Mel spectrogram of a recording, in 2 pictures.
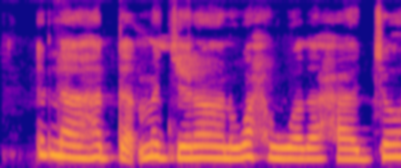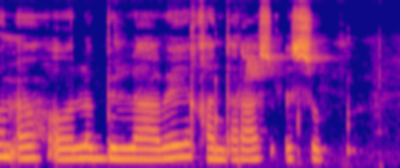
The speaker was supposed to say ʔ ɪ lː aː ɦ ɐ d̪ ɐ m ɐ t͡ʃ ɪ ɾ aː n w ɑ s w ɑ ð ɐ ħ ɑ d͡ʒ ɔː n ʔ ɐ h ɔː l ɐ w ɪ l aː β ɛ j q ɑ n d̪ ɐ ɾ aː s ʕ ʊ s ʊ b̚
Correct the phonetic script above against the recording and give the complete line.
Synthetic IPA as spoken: ʔ ɪ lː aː ɦ ɐ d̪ ɐ m ɐ t͡ʃ ɪ ɾ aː n w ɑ ħ w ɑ ð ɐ ħ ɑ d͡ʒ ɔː n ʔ ɐ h ɔː l ɐ b ɪ l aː β ɛ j q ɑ n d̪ ɐ ɾ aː s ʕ ʊ s ʊ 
